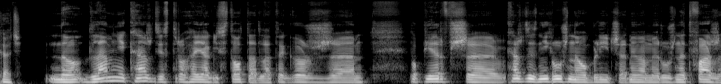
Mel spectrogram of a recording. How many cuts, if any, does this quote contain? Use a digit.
4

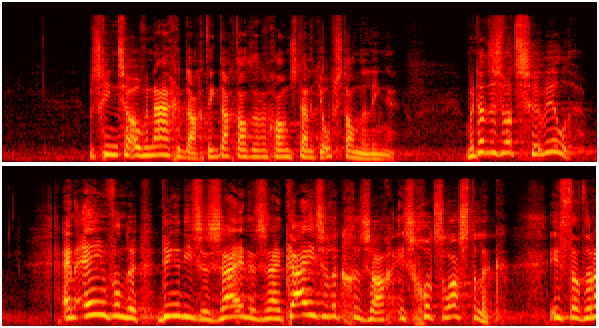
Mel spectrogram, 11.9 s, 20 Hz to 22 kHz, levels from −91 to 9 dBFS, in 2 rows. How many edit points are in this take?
2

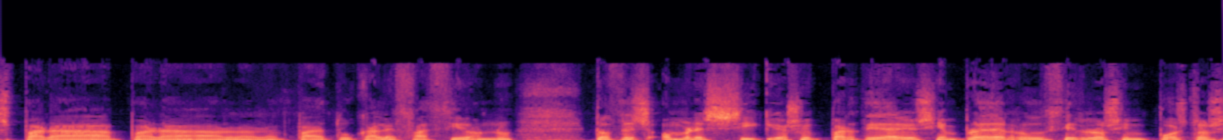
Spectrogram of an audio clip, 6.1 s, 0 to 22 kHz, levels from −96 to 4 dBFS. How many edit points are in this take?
2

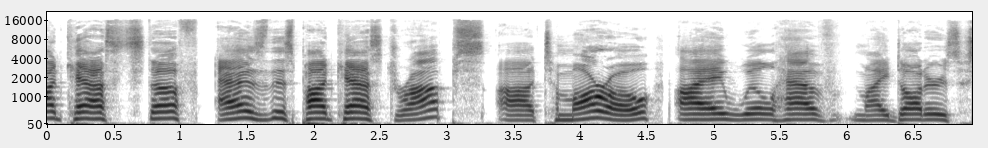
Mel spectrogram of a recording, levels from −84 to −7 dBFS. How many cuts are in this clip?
1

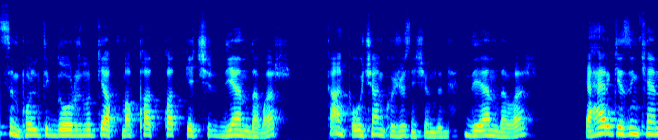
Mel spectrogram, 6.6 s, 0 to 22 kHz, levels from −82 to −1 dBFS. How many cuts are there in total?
3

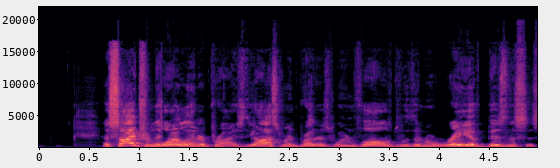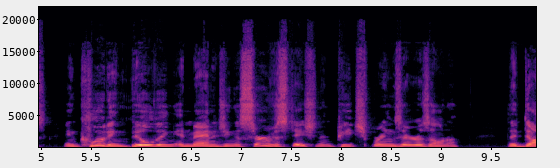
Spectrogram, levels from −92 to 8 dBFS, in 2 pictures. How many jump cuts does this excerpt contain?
2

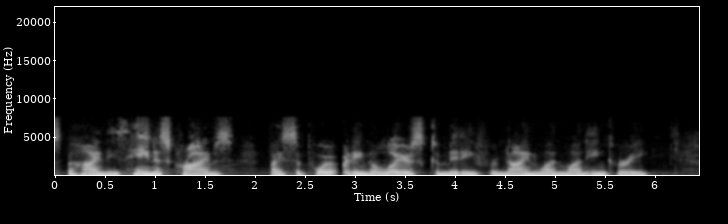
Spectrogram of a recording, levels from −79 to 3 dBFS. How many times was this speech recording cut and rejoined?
0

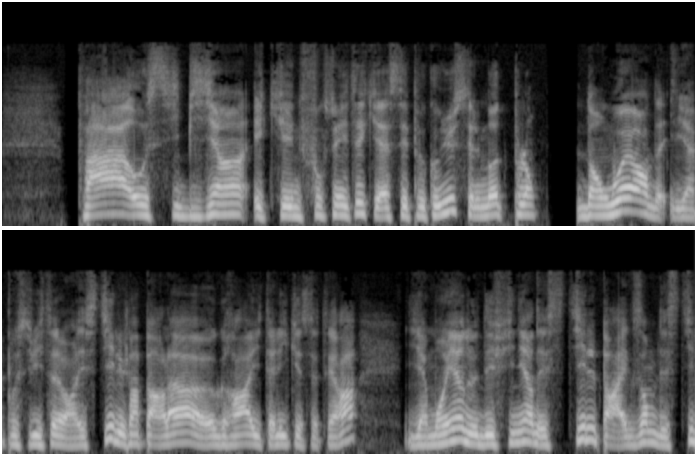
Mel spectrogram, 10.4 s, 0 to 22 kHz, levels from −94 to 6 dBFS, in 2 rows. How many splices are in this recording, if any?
1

